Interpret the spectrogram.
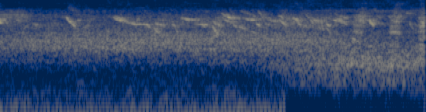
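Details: Orange Weaver colony in Cameroon marshes and wetlands (Sanaga River Delta to Waza National Park edges), hundreds of males weaving nests: dense, overlapping high chirps and thin squeaky notes over soft background hiss.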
